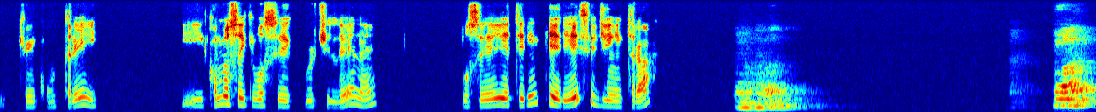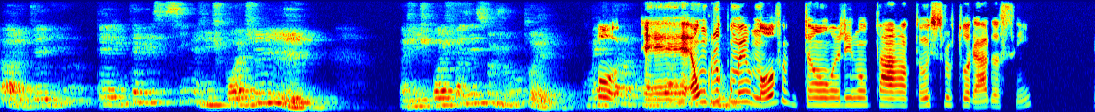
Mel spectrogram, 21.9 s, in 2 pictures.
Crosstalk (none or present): present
